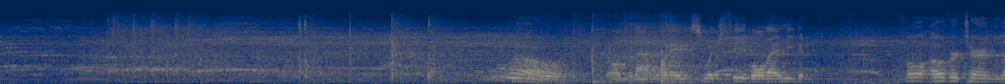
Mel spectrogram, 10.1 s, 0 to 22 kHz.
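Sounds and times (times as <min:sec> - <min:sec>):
background music: 0:00.0 - 0:10.0
crowd noise: 0:00.0 - 0:10.0.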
